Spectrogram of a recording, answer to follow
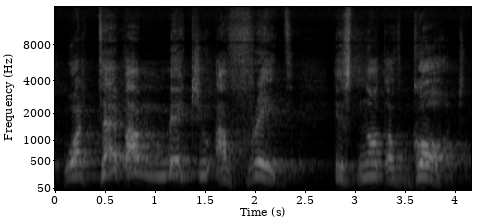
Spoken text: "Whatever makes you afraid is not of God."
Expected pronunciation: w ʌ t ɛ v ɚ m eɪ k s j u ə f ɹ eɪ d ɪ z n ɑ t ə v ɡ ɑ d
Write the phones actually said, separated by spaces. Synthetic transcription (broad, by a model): w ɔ t ɛ v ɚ m eɪ k j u ə f ɹ eɪ d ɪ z n ɑ t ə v ɡ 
